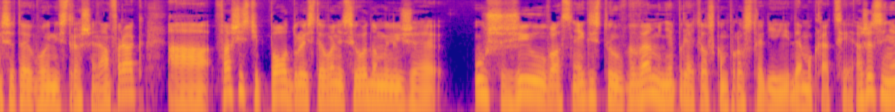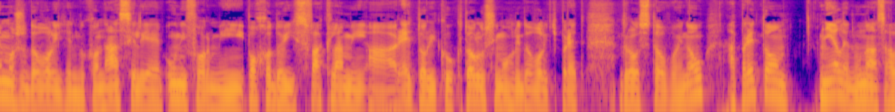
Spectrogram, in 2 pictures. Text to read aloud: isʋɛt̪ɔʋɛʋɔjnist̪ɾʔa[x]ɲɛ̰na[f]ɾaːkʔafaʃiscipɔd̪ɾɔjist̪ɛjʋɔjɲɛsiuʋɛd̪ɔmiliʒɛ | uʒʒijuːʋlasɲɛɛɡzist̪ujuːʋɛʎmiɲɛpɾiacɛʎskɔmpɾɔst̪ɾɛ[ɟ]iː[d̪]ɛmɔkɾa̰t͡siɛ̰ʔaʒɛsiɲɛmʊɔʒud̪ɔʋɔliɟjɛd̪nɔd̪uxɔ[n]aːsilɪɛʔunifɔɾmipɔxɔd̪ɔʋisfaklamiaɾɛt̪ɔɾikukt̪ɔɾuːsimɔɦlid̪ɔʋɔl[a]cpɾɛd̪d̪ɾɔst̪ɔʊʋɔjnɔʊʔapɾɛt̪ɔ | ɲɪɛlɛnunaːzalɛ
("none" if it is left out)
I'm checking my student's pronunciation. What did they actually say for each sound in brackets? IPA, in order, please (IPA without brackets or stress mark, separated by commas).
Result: ʃ, f, ɟ, d̪, n, i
